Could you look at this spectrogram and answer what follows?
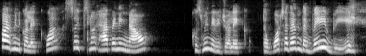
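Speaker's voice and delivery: loud. Retold or imitated. Excited retelling, disbelief.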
